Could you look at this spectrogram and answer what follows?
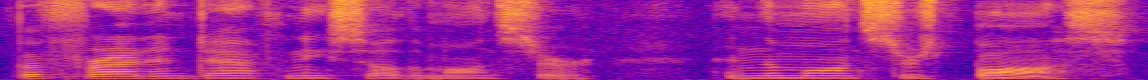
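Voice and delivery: ordinary delivery, nothing marked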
